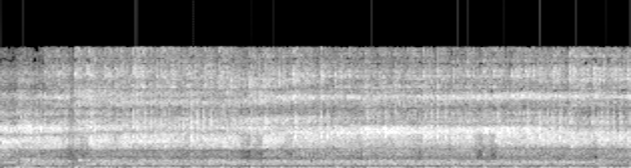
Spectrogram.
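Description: Heavy metal band playing live at full volume: distorted electric guitars, bass and drums in a loud, dense mix, heard from the crowd.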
